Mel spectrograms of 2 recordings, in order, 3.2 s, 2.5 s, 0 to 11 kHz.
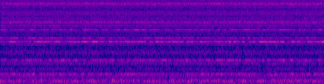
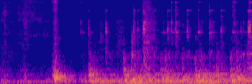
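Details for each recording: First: Accu-Turn 8944 brake lathe resurfacing a brake rotor, howling with a steady piercing high-pitched ring near the end of the cut; cutting chatter, possibly from a bad carbide tip. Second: Accu-Turn 8944 brake lathe resurfacing a brake rotor, second more aggressive pass: even motor hum with a steady cutting tone and light clicks, no howl or chatter; clean finishing pass, rotor thickness still above minimum.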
